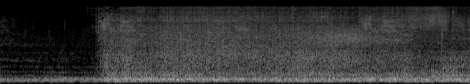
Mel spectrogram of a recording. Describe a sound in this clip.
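Rushing water churns and splashes loudly.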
